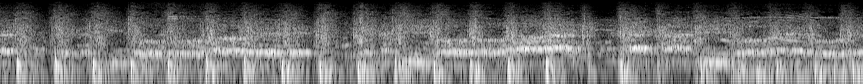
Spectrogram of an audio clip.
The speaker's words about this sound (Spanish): Y se escucha Recreativo EOE en el nuevo vivero. ¡Escuchamos!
